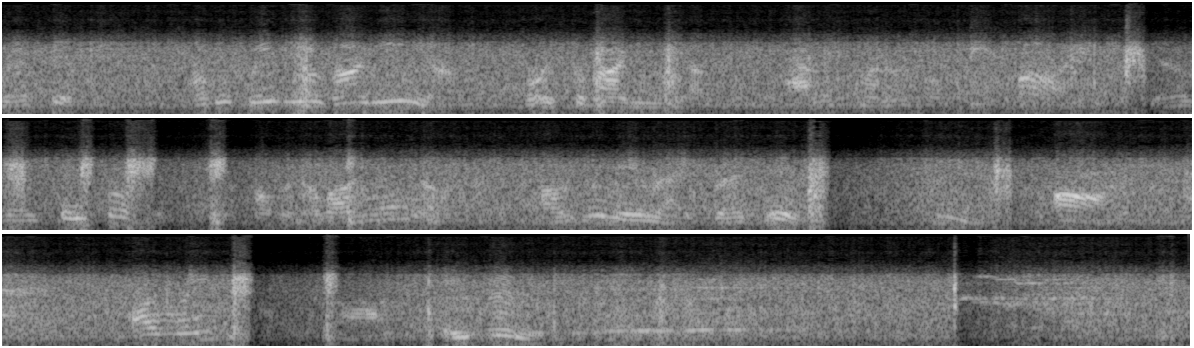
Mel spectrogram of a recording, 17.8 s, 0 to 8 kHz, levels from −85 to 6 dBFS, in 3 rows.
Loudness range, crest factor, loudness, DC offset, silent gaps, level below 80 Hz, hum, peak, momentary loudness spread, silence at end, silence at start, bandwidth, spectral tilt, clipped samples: 3 LU; 20 dB; -21 LUFS; under 0.1%; none; -50 dBFS; none; -2 dBFS; 8 LU; 0 s; 0 s; 8 kHz; -6 dB/octave; under 0.1%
